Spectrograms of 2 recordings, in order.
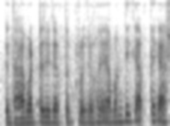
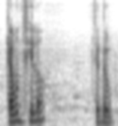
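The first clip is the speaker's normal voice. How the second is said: ordinary talk, nothing marked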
